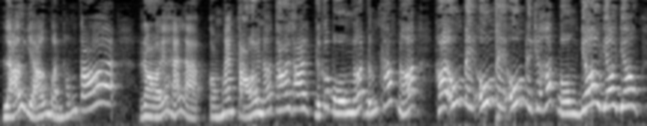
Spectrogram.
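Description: A woman's voice: a little high, very animated, normal speed, sharp tone, full character voice. A woman voicing a group of tipsy men who scold and coax a crying friend during a spoken ghost story. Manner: scolding, coaxing.

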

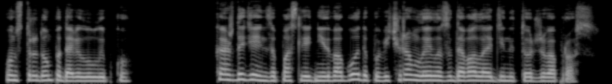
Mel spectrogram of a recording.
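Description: An audiobook narrator reading a romance story in an even storytelling manner. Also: mid-range voice, quick pace, no echo, clean studio sound. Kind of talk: scripted narration.

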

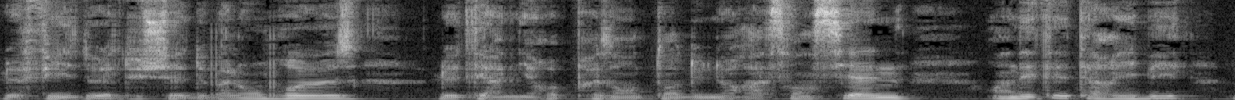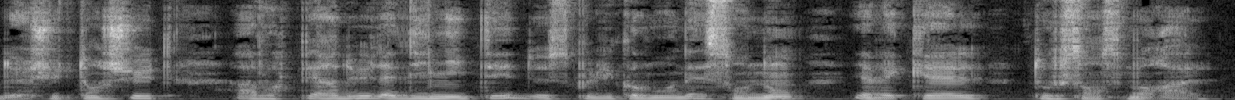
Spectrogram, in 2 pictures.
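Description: A male audiobook reader narrating a classic novel at a measured pace. His voice is mellow and dark with a husky grain. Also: mid-range voice.

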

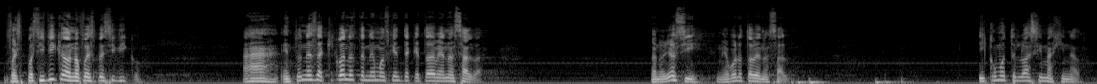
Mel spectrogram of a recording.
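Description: A Mexican male pastor delivers an animated sermon, firing rhetorical questions and playing out the voices of the people he quotes. His voice sits a little high for a man. The live recording carries a long reverb from the church hall. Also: fast, long pauses. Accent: Mexican Spanish.

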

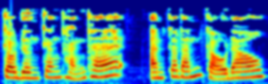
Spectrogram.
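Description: Audiobook: woman reading a stern older brother, gruff and clipped, scolding. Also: on the high side, moderate pace, a little mellow, no echo, studio quality, lightly acted. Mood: calm stern. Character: stern, irritable older brother, young man.

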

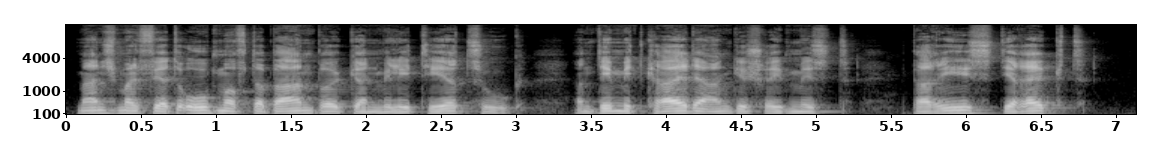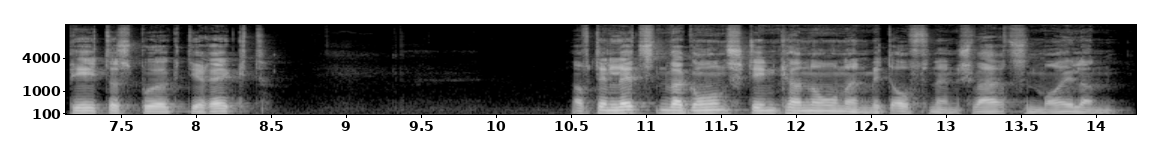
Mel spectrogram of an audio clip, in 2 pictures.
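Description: Low-voiced male literary reader. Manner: calm, measured narration. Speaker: reader of a short story on radio. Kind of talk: literary reading.

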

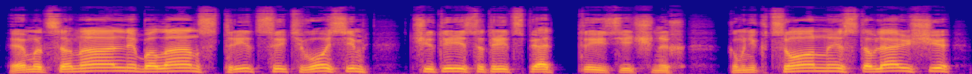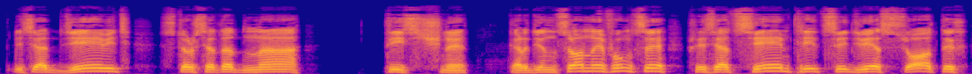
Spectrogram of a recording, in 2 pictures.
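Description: A man voicing a computer announcer that calls out verdicts in a slow, loud, proclaiming way. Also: medium pitch, no echo, clean studio sound, voice pushed up, close to an everyday voice. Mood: announcing.

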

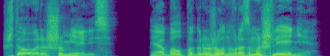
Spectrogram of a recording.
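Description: A man's voice: mid-range voice, expressive, moderate pace, close to an everyday voice. A man voicing a grumpy, drowsy fairy king who speaks in an irritable, drawling way.

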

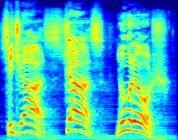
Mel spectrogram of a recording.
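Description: A man's voice: high voice, big pitch swings, slow, bright, forceful tone, faint music behind, pitched above the performer's own voice, full character voice. A man voicing a flustered, tipsy husband. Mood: flustered, frantic. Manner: wheedling, then cursing and exasperated. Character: tipsy, exhausted middle-aged husband, fussy and pleading.

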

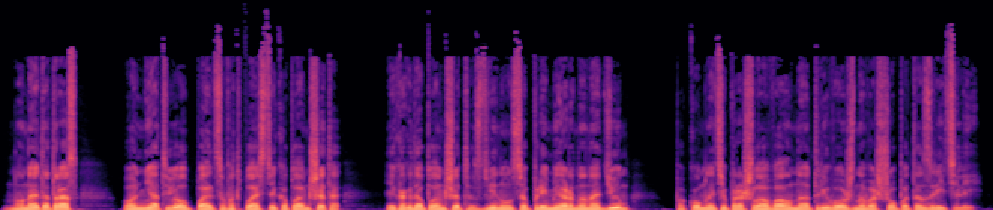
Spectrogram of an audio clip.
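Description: A man reading a novel aloud as narrator in a steady, measured way. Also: medium pitch, dry recording, clean studio sound. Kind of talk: audiobook reading.

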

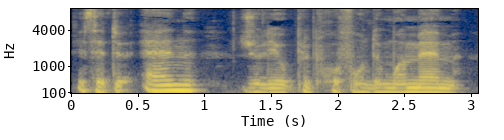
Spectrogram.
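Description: A bitter, haughty male ex-partner bent on revenge from an adventure audiobook, voiced by a male reader. His voice is warm-dark and somewhat husky, resentful throughout. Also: fairly low pitch, a little slow. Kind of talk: audiobook reading.

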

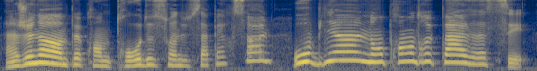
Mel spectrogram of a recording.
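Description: A woman's voice: fairly low pitch, expressive, unhurried. Mrs Crupp, a woman voicing a nosy motherly landlady. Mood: coaxing. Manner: sentimental, insistent, repeats herself. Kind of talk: audiobook character reading.

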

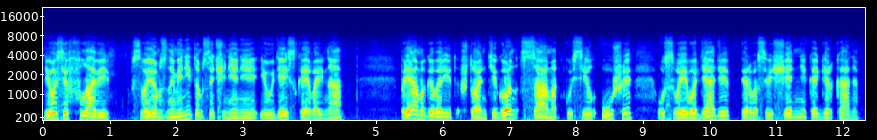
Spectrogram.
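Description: A man narrating a historical novel as an audiobook in a measured, steady reading. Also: on the low side, no echo, dull audio.

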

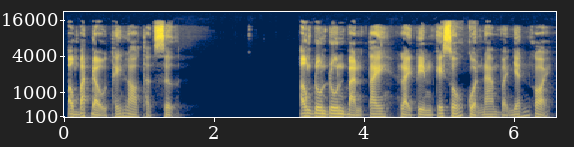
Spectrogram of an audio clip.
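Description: A man narrating a ghost story in a steady, unhurried reading voice. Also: sits low.

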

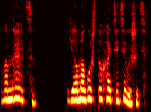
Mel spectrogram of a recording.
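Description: A woman's voice: high voice, warm tone, breathy edge. A woman voicing a timid, stammering young woman. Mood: polite. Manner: stammering, halting. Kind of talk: audiobook dialogue reading.

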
